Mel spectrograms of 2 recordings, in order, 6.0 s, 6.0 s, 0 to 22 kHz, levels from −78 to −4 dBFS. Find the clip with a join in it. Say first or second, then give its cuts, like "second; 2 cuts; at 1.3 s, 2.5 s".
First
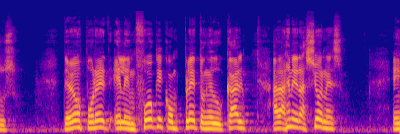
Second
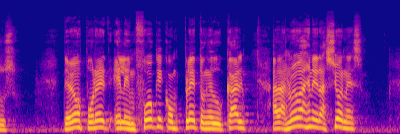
first; 1 cut; at 4.3 s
